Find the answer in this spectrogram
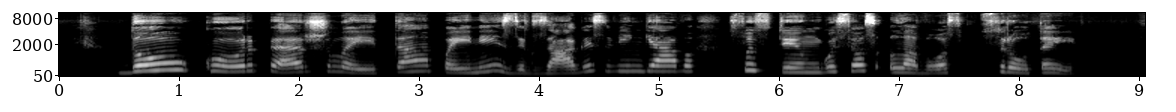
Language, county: Lithuanian, Marijampolė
